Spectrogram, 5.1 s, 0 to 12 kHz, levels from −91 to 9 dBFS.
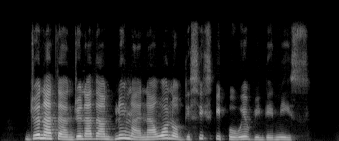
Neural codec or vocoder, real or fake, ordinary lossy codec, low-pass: autoencoder, 22.05 kHz, a latent of 192 numbers a frame, VITS, trained on one speaker; fake; none; 9.9 kHz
